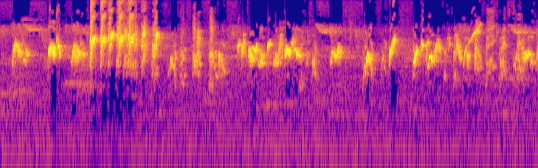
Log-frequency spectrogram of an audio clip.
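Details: Red-whiskered bulbul, a bird of the inner region, singing a lively stream of bright warbled and whistled phrases, chattering and tumbling, with short pauses between bursts against a faint low background hum.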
